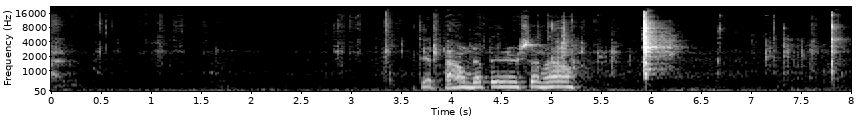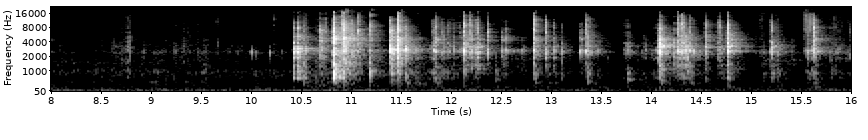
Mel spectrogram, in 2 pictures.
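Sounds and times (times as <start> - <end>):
metal chain clicking and rattling: 9.2 - 16.0.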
